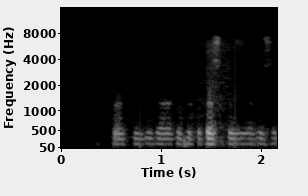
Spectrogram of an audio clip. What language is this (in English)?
Bangla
